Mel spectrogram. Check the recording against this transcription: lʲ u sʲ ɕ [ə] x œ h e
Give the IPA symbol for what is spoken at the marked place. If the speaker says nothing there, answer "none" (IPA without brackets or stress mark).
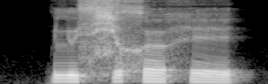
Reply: ə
